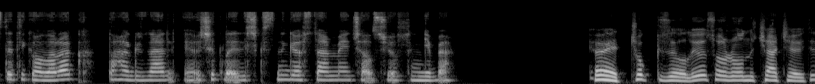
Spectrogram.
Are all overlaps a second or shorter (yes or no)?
yes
